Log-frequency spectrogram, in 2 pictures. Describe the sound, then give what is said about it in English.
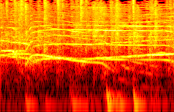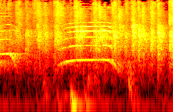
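A crowd applauds steadily while cheers and whoops rise above the clapping, with voices shouting over a dense, sustained wash of hand claps, welcoming a speaker to the stage. “Let's get a round of applause going and welcome Ken to the stage.”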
